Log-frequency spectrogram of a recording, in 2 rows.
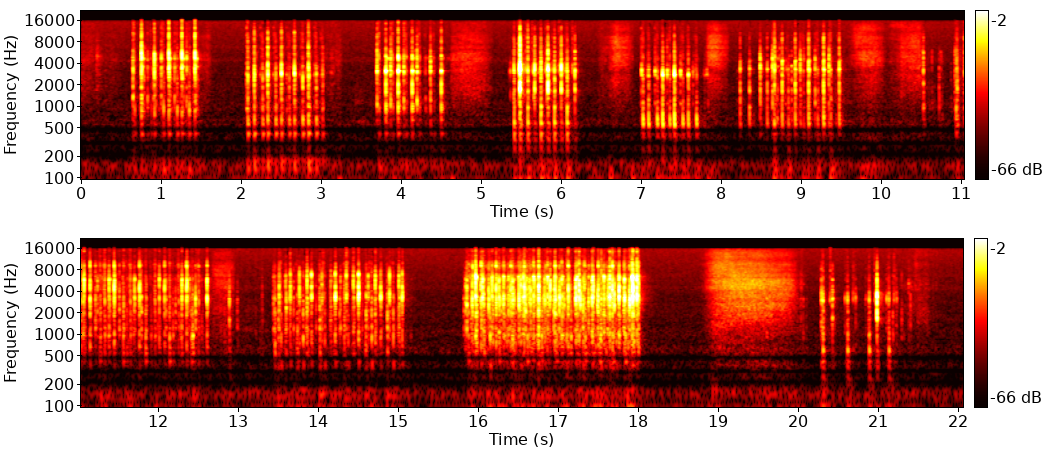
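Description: Typing on a stock, unlubricated HHKB Pro 2 keyboard with Topre switches: fast runs of keystrokes in bursts of a second or two, separated by short pauses, with one longer unbroken run about two-thirds of the way through.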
